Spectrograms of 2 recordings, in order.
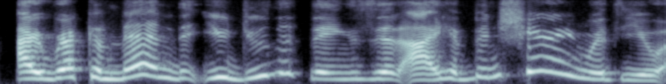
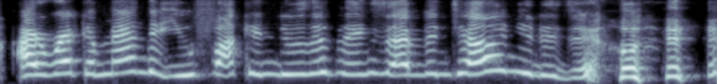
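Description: First: Calm, even, professional tone; polite version. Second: Mock blunt outburst, much higher; exasperated snap. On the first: Shown as a demonstration. Coach gives the polite way she really tells clients, calm. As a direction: say it kindly, no edge. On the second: Coach pretends to tell a client off, high and exasperated. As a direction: blurt the swear in fake frustration. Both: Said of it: "of course I don't say it like that".

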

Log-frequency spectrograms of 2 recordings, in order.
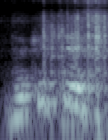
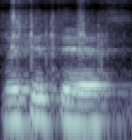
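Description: First: Pitched way up, softer, rising; high squeal. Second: Said in the usual way. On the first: Real, not acted. Finding the letter's tiny cursive, squealing high. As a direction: squeak it out in delight. Excited at small cursive writing.

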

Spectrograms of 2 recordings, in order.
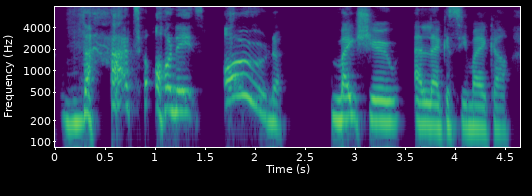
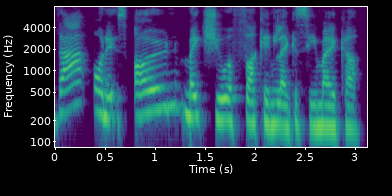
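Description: First: "That" and "own" stretched long. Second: Said in the usual way. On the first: Real, not acted. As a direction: draw out THAT and OWN, then drop lower. Slow repeat for emphasis.

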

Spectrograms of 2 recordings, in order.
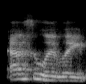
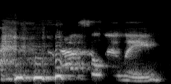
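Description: First: Said in the usual way. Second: Drawn-out laughing yes. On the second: Real, not acted.

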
